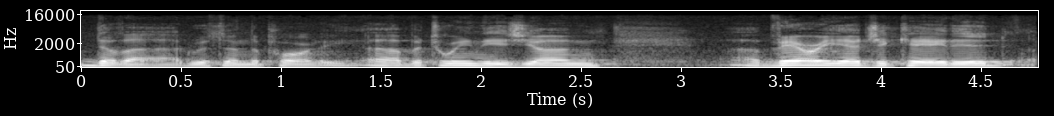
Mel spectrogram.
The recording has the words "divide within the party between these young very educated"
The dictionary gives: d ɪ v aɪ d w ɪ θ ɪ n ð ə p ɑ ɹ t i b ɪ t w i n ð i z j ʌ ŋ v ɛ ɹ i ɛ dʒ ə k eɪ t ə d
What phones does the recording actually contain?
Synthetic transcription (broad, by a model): d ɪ v aɪ d w ɪ θ ɪ n ð ə p ɑ ɹ t i b ɪ t w i n ð i z j ʌ ŋ v ɛ ɹ i ɛ dʒ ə k eɪ t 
